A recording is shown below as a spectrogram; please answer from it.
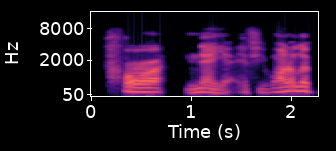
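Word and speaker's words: porneia: The pornography comes from a word in the Bible called porna. If you want to look this up, it's spelled P O R N E I A.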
